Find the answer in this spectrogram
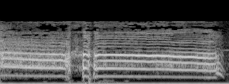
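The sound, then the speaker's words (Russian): Piercing scream, a loud, high, sustained voiced cry lasting about two seconds, with a brief catch early on before it carries on and drops away at the end. “Дамы и господа, этот пронзительный крик!”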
